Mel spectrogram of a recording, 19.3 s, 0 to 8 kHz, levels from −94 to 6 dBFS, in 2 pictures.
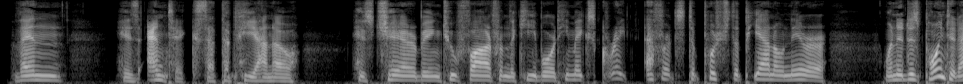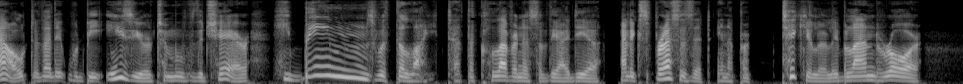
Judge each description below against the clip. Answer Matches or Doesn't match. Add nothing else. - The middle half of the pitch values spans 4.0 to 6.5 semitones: Matches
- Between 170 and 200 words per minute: Matches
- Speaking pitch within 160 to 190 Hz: Doesn't match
